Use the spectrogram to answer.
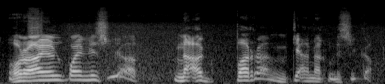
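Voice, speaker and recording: Haughty rich Filipino master, highish voice male actor. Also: big pitch swings, unhurried, creaky, sharp tone, exaggerated voice. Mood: haughty, threatening. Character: rich, haughty master threatening a poor family. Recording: noisy background hiss.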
